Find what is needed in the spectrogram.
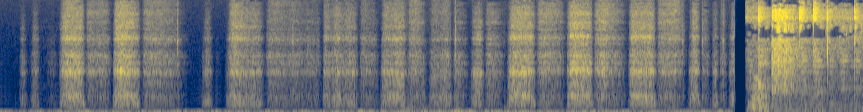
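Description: A person panting heavily, with quick, even breaths about two to three a second, stopping suddenly near the end.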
